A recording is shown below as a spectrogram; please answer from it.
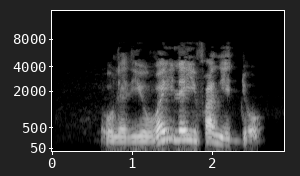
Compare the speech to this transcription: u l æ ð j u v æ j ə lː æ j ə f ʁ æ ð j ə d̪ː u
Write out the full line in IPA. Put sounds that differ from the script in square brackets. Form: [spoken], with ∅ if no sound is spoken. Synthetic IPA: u l æ ð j u v æ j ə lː æ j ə f ʁ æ ð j ə d̪ː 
